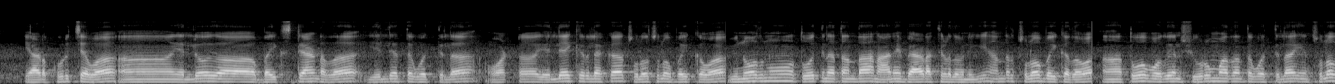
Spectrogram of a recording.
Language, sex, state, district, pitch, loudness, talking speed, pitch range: Kannada, male, Karnataka, Bijapur, 130 Hz, -16 LUFS, 180 wpm, 120-140 Hz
